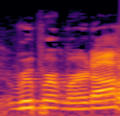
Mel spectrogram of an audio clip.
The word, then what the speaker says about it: Rupert Murdoch: Rupert Murdoch.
